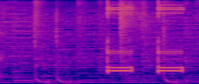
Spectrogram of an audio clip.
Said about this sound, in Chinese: 电话那头传来挂断的声音。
